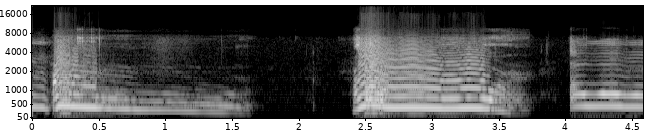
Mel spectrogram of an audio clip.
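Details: Long, full-throated howls from a Redbone Coonhound, each about one and a half seconds, wobbling slightly in pitch and fading downward, with a third howl starting at the end.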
